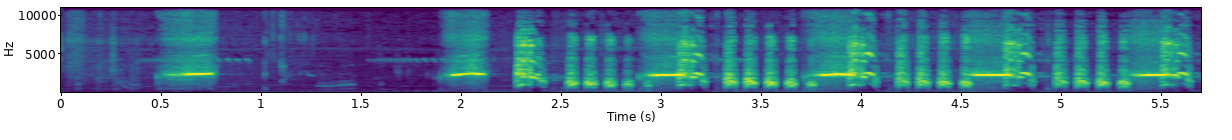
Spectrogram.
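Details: Captive white-plumaged francolin (teetar), a home-bred white variety kept in a house in Pakistan, calling in a loud rhythmic series. Harsh, raspy notes repeat rapidly, each with a sharp whistled tone, after two brief opening notes.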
